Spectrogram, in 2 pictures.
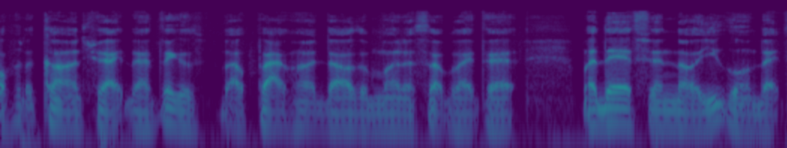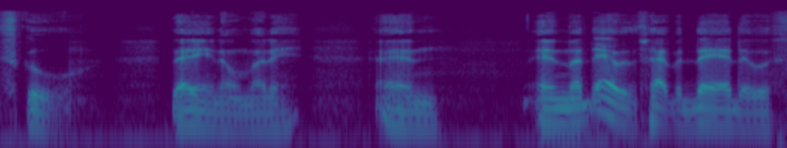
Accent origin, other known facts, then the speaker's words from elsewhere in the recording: Ecorse, Michigan, United States; I grew up in Ecorse.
